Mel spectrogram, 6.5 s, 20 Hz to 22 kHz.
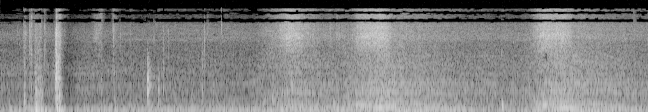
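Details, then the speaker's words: Vehicle at auction, 27,000 miles: smooth idle then two clean revs up and back down with no knocks, rattles or stumbles; idling very smooth, healthy engine. "idling very smooth"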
